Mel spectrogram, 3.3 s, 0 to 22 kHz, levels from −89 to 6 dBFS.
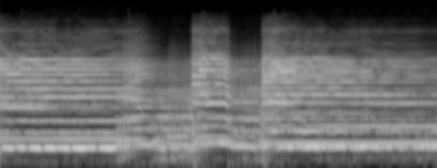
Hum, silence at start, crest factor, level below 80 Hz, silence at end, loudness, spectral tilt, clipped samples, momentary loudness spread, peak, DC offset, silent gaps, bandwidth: none; 0 s; 16 dB; -66 dBFS; 0 s; -18 LUFS; 0 dB/octave; under 0.1%; 6 LU; -4 dBFS; under 0.1%; none; 14.5 kHz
